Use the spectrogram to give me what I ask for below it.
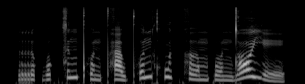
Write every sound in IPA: r o˨˩ k̚ w o˥˩ k̚ s ɯ˥˩ ŋ pʰ o˨˩ n pʰ a˨˩ w pʰ o˥˩ n kʰ w ɯ˥˩ k̚ h ɤː˧ m p o˧ n d ɔː˥˩ j eː˨˩

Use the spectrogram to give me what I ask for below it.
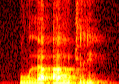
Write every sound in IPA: w ɯ˧ a̯ ʔ a˦˥ n k r i˦˥ t̚

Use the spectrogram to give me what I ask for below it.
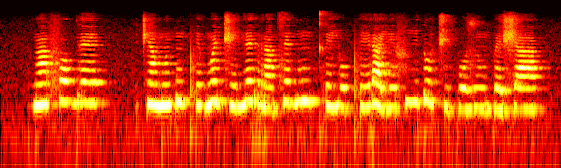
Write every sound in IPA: ɡ ã˨ f ɔ˦ ɡ ɛ˦ | t͡ʃ ã˨ ɡʷ ã˨ k͡p ũ˨ pʰ e˨ ɡʷ ã˦ t͡ʃ e˨ n ɛ˦ r ã˨ t͡s ɛ˦ ɡ ũ˦ kʰ e˨ j o˨ pʰ e˨˦ ɾ a˨ j e˨ f iː˦ ɗ o˦ t͡ʃ i˨ p o˨ z ũ˨ p ɛ˨ ʃ a˦

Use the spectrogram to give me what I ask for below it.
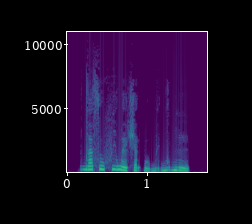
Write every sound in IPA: d a˦ s u˦ f i˦ w ɛ̃˧ ʃ a˧ k͡p u˨ b e˨˦ ɡ u˦ b ĩ˦˨

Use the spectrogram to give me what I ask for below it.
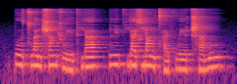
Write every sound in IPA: p o˥˧ ʊ̯ t͡s w a˥˩ n ʂ ɑ˥ ŋ ʂ w e˨˩ ɪ̯ pʰ j ä˥ | l y˥˧ pʰ j ä˥˧ ɕ j ɑ˥˩ ŋ t̪ʰ a˩ ɪ̯ f w e˧˥ ɪ̯ ʈ͡ʂʰ ä˧˥ n̪ u˥

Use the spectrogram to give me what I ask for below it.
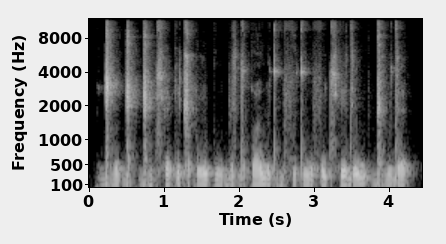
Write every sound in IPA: ɡ͡ǁ ɤː ɡ͡ǁ o k ɡ͡ǁ o t͡ɕʰ ɛ k i ʈ͡ʂ o qʷ ə ŋ ə k uː b e z d o qʷ ɤː w e tʷ e b ʊ f u tʷ ə w ʊ f o t͡ɕʰ e d e w | ɡ͡ǁ uː d ɛ

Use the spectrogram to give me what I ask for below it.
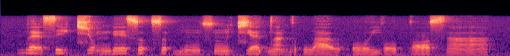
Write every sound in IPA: b ɛ̰˦˨ sʰ ḭ˦˨ t͡ɕ ɔ̰˦˨ ŋ e˦ sʰ ʊ˦ ʔ s ʊ˦ ʔ b ũ˨ s ũ˦ t͡ɕ ɛ˦ d ã˦˨ ɡ ʊ˦ ʔ w a˨ ʊ̯ ʔ o˨ j o˨ ɡ ɔ˦ sʰ ã˦

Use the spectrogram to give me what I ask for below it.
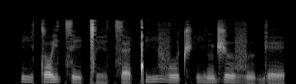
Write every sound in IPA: i̤˥˧ t o˦˥ j t͡s i˨˩ ǀ e̤˨˩ t͡s ɛ˨˩ ǃ i̤˦˥ v u˦˥ t͡ʃʼ i̤˥˧ n d͡ʒ ɯ˥˧ v ɯ˨˩ ɡ e˨˩

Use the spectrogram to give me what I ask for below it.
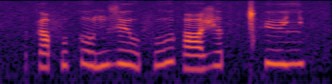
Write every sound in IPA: k ɑ f u k o u̯ n z y u̯ f u | ɑ ʒ ɯ θ ǀʰ y lʲ

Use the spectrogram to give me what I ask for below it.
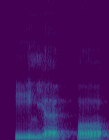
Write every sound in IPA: i lʲ j ɜ | ɔ

